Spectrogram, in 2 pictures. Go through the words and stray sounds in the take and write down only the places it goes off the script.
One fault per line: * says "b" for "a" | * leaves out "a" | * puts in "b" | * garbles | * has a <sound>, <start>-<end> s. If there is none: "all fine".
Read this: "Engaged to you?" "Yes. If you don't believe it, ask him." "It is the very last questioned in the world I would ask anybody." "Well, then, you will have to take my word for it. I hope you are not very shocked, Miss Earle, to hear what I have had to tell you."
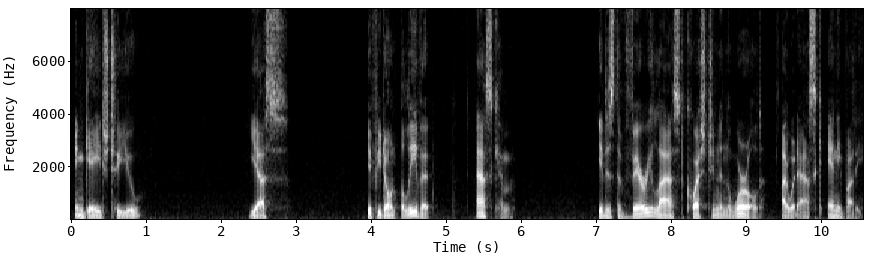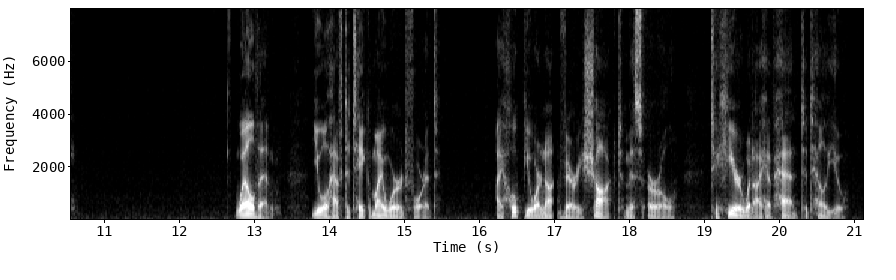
* says "question" for "questioned"
* has a dropout, 17.0-17.0 s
